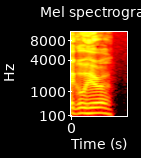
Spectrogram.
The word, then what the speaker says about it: Gojira: With it was Gojira. What was the album by Gojira? – Well, it's pronounced Gojira. – With a J.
